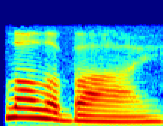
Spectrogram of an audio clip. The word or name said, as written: lullaby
